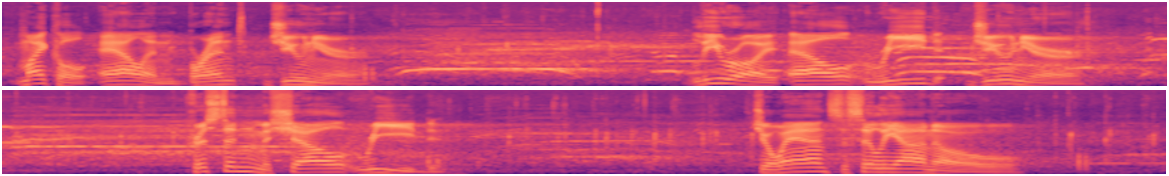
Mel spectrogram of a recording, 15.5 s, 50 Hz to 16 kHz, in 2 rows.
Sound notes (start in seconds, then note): 2.8 applause, cheering; 7.3 applause, cheering; 11.1 applause, cheering; 14.2 applause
